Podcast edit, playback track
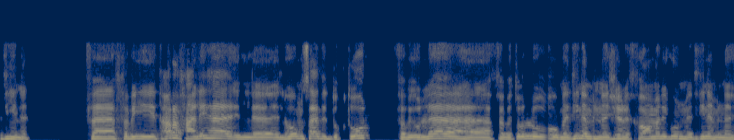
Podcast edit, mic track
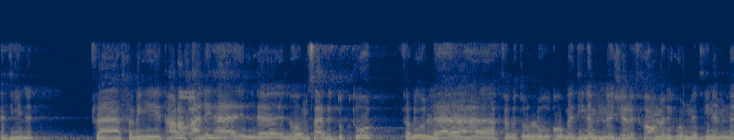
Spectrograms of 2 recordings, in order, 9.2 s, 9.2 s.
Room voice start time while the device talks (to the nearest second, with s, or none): 2 s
